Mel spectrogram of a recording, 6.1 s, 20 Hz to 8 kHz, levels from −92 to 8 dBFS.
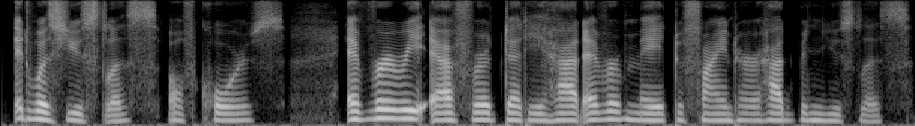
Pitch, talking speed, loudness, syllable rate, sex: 165 Hz, 155 wpm, -20 LUFS, 5.0 syllables/s, female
